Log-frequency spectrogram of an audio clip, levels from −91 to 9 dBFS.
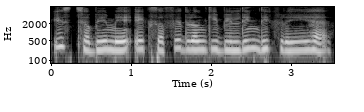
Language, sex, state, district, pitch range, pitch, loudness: Hindi, female, Assam, Kamrup Metropolitan, 230-255 Hz, 245 Hz, -14 LUFS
